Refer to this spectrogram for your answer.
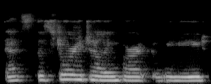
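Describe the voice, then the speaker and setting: A woman critiquing photographs as a competition judge, thoughtful and hesitant with frequent pauses. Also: lowish voice, steady tone, warm tone. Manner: hesitant, thoughtful, with many ums. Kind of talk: spoken critique. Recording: distant mic.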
